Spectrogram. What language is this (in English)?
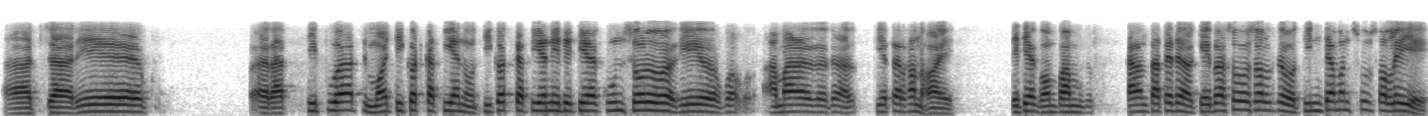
Assamese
